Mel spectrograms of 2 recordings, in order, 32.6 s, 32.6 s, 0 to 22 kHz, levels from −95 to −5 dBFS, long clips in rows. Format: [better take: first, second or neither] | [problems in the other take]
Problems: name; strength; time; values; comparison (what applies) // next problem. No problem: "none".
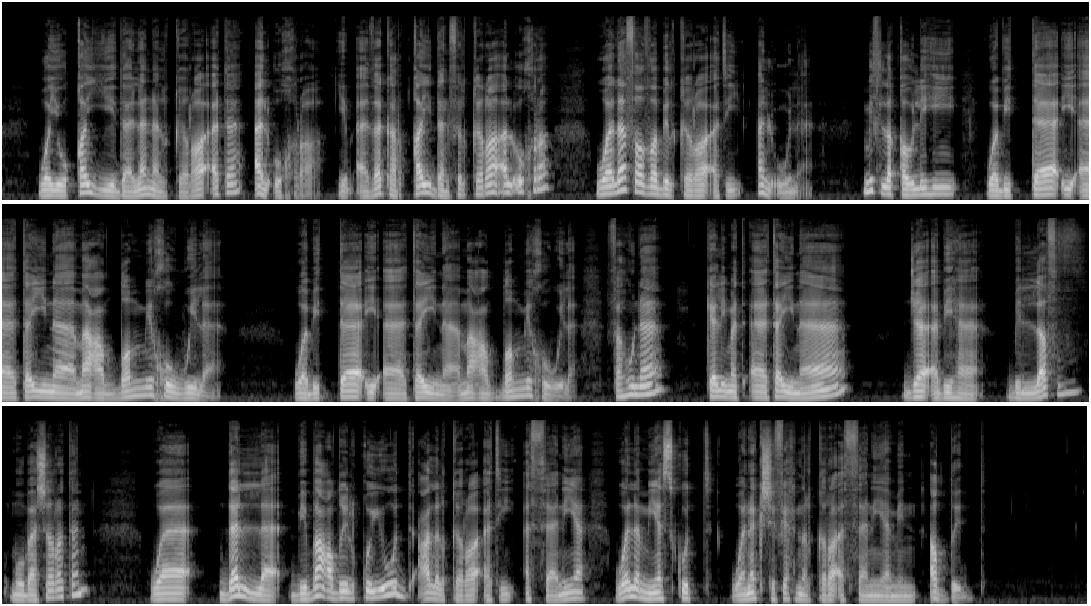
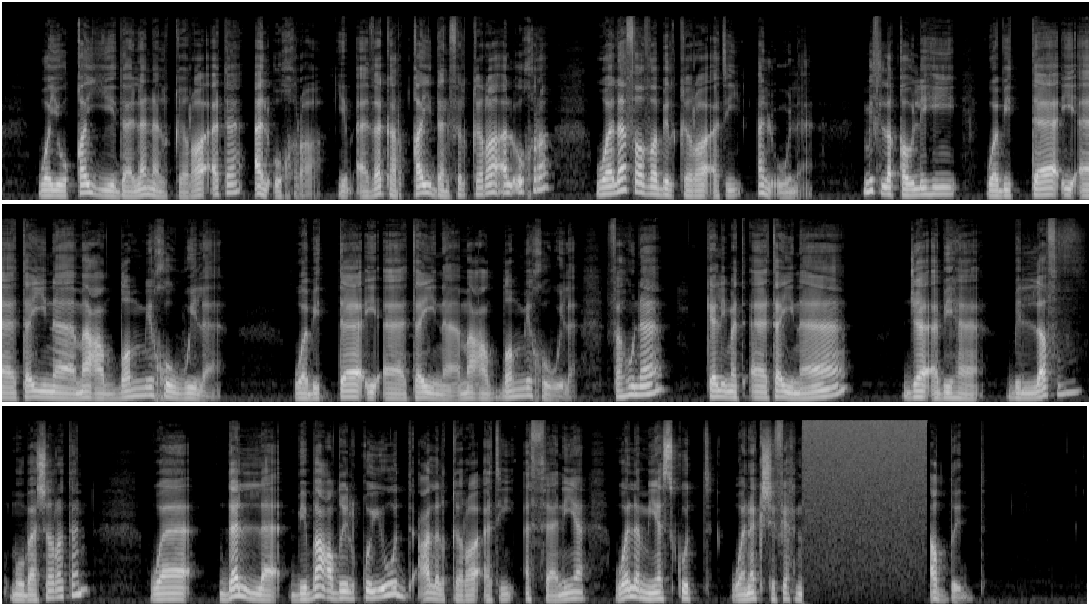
first | audio cutting out; filled with static; at 30 s for 1 s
